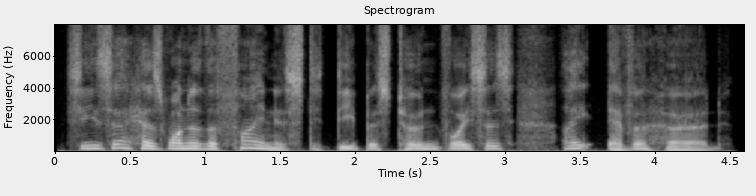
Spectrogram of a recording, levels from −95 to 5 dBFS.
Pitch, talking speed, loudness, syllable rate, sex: 150 Hz, 155 wpm, -20 LUFS, 4.8 syllables/s, male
